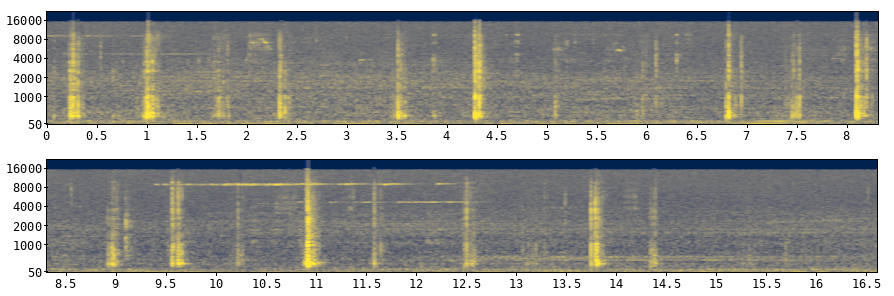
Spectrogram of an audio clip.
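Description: A person chewing with the mouth closed: short, sharp wet mouth clicks and crunches at irregular spacing, roughly one a second. A steady low hum runs underneath.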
